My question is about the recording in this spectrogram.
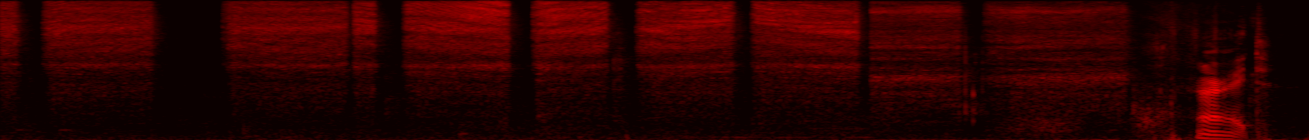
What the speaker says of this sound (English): Let's get some paint on it. I've got some universal bonding primer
